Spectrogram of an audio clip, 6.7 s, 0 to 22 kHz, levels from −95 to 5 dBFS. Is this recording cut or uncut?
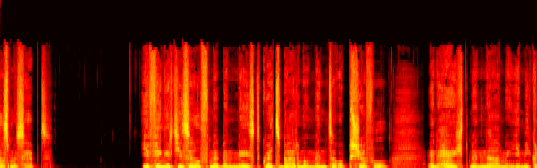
uncut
